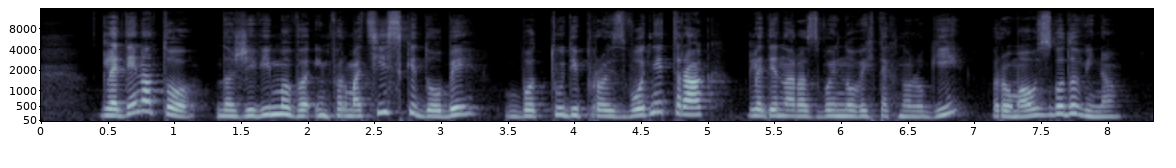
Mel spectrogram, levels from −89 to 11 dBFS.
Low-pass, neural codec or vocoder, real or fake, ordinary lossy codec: 14.4 kHz; vocoder, 44.1 kHz, 128 mel bands every 256 samples, BigVGAN v2; fake; none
